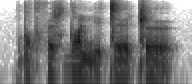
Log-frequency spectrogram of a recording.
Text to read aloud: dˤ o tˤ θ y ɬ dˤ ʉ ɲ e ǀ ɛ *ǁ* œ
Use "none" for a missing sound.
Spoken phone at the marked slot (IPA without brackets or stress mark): ǁ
